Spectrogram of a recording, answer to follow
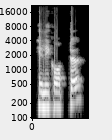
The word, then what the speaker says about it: helicopter: अगले शब्द में HELICOPTER हेलीकॉप्टर, इसमें भी P का उच्चारण किया जा रहा है।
